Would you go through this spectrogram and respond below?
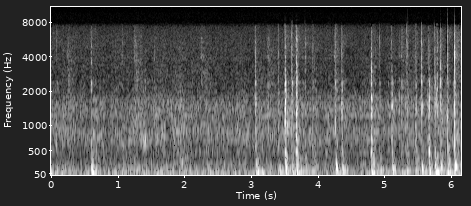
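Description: Keys clatter on a computer keyboard while text is entered into a Microsoft Word document, quiet and irregular at first, then quickening into denser bursts of clicks toward the end, with no talking.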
